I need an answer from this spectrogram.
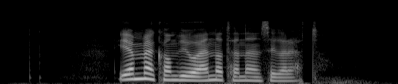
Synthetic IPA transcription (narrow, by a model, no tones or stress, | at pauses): jɛmːəkʰɑnʋɪːɑɛnd̪ɑt̪hɛnːəeːnsɪɡɑɾɛt̪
